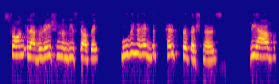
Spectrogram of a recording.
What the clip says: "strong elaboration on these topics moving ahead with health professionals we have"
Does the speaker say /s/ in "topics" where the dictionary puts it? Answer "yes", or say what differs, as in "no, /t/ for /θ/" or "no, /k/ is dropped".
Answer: no, /s/ is dropped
